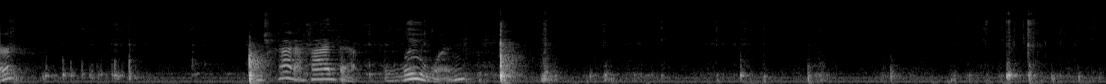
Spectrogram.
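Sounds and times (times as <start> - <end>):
eggs tapping and rubbing: 0.0 - 11.0.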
